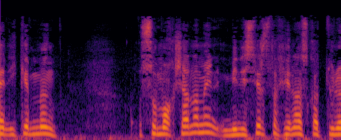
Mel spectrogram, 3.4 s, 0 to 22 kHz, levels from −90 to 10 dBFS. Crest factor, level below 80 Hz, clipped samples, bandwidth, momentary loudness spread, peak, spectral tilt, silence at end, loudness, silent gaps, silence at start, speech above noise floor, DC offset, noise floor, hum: 16 dB; -46 dBFS; under 0.1%; 14 kHz; 4 LU; -8 dBFS; -5.5 dB/octave; 0 s; -24 LUFS; none; 0 s; 24 dB; under 0.1%; -48 dBFS; none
